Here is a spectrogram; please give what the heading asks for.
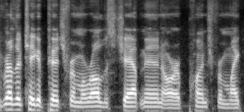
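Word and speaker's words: Aroldis Chapman: Would you rather take a pitch from Hurrdat Chapman or a punch from Mike Tyson to the ribs?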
